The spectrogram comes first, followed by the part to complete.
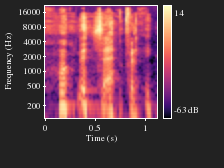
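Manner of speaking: laughing in disbelief. Real, not acted. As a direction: laugh through the question. Laughing at something on screen.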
